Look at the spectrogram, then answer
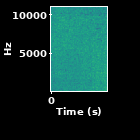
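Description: Ocean waves and wind roar in a steady, close, continuous wash, as heard from the deck of a warship at sea with torpedo boats cutting through the water; no voices.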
